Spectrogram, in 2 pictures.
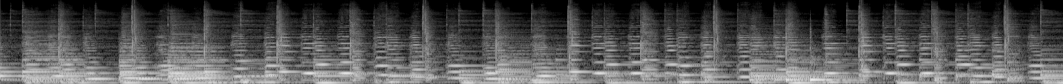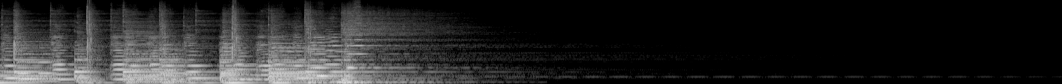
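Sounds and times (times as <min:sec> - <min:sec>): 
cheerful string music: 0:00.0 - 0:15.4.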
